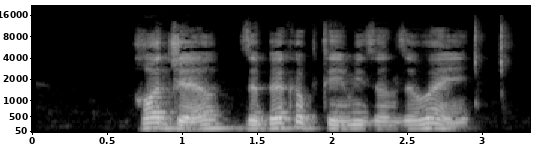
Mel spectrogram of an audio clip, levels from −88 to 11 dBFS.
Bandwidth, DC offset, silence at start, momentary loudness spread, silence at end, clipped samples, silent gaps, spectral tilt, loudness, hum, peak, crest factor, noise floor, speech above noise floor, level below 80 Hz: 13 kHz; under 0.1%; 0.7 s; 8 LU; 0.2 s; under 0.1%; none; -5 dB/octave; -19 LUFS; none; -2 dBFS; 18 dB; -74 dBFS; 56 dB; -56 dBFS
